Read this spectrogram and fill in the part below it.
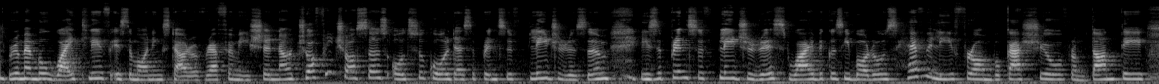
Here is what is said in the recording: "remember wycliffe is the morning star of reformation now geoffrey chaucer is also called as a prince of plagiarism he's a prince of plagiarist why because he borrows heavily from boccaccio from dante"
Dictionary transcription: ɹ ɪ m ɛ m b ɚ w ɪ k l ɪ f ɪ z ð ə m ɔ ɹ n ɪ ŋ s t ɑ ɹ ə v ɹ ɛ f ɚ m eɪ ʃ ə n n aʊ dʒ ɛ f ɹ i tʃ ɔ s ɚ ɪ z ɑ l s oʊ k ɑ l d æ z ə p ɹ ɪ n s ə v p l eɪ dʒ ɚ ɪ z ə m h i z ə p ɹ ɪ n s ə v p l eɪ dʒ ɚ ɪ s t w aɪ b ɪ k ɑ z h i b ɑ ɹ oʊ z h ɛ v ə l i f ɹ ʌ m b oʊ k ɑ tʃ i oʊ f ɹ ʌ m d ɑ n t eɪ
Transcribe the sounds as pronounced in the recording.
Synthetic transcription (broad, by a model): ɹ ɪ m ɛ m b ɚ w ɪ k l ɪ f ɪ z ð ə m ɔ ɹ n ɪ ŋ s t ɑ ɹ ə v ɹ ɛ f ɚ m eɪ ʃ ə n n aʊ tʃ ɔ f ɹ i tʃ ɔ s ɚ ɪ z ɑ l s oʊ k ɑ l d æ z ə p ɹ ɪ n s ə v p l eɪ dʒ ɚ ɪ z ə m h i z ə p ɹ ɪ n s ə v p l eɪ dʒ ɚ ɪ s t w aɪ b ɪ k ɑ z h i b ɑ ɹ oʊ z h ɛ v ə l i f ɹ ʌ m b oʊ k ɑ ʃ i oʊ f ɹ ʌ m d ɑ n t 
